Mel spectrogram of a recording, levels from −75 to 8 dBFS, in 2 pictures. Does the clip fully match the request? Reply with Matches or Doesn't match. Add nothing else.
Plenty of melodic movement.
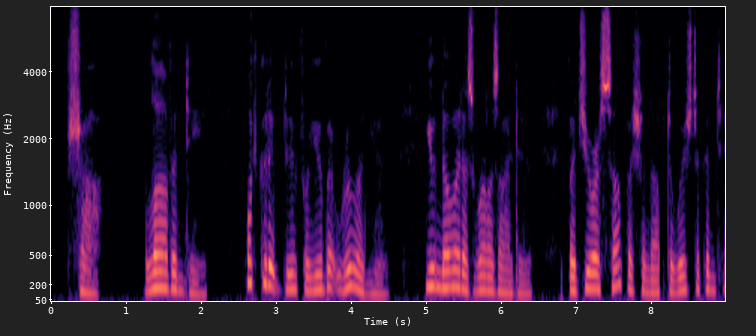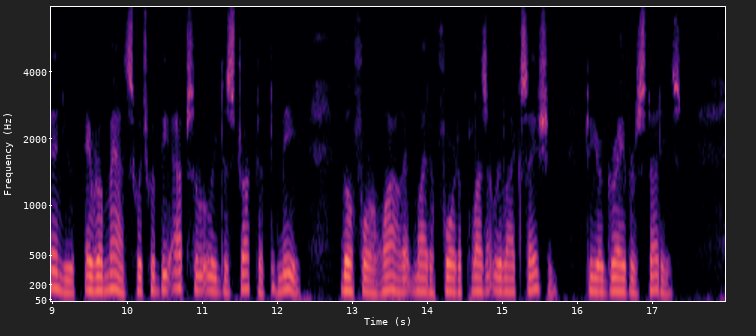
Doesn't match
